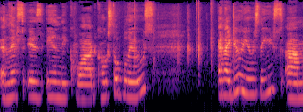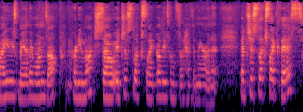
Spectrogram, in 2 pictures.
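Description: Amid noticeable background noise, a woman at a fairly high pitch keeps a fairly even intonation while her loudness swings widely. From Canada. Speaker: beauty vlogger. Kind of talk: casual vlog, unboxing. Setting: bedroom at home, recording alone. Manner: chatty, friendly.

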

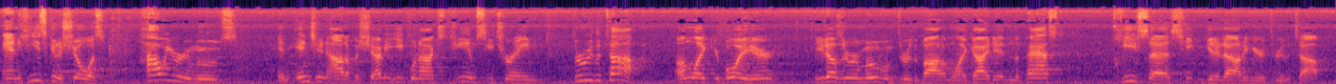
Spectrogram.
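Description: Noticeable background noise accompanies a man who speaks at a fairly quick pace. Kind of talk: casual vlog chat. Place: workshop. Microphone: phone near.

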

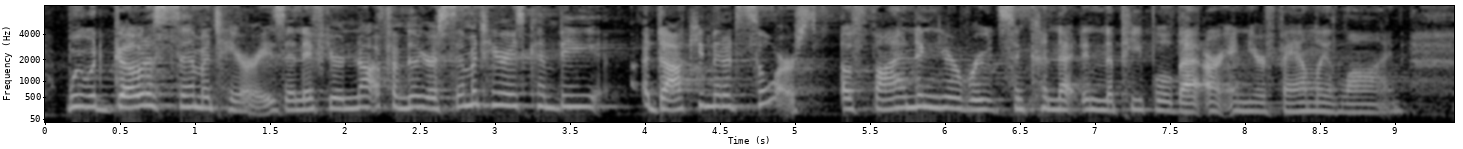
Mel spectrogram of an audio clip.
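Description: A woman speaks with a fairly high pitch, lively intonation and a somewhat breathy quality. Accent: Southern US. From US South, rural South Georgia. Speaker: corporate trainer and speaker; corporate trainer, speaker. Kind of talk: sermon. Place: church. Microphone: headset.

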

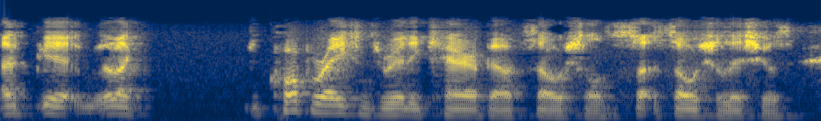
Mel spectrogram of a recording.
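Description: This man speaks in a Dublin accent at a moderate pace. His medium pitch swings very widely. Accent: Dublin Irish. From Ireland, Dublin working-class area. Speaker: radio show host. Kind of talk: casual chat.

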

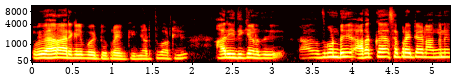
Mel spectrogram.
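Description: A man with a high-pitched voice speaks with big swings in loudness. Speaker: YouTube movie roaster. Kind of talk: interview.

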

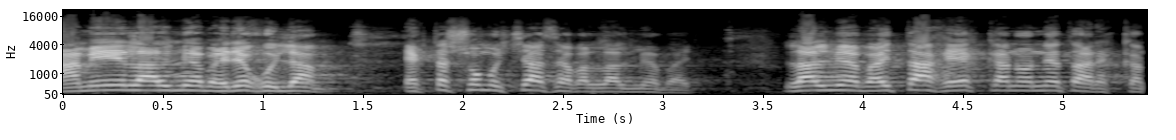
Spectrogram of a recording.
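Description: A man speaks in a raised, projected voice with a high pitch. His tone is bright and sharp, with ordinary pitch variation. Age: 40s. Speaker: member of parliament. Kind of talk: public speech.

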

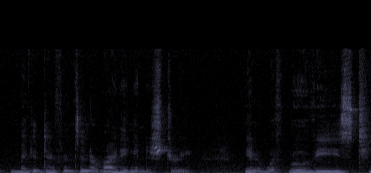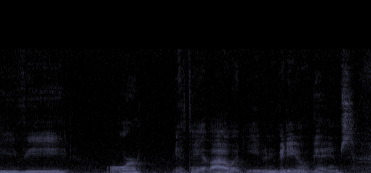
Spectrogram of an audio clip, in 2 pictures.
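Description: This man has an American accent and a medium-pitched voice with fairly even intonation. Light noise sits in the background. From US South, Georgia (Lawrenceville). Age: 20s. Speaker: college student. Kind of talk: self-introduction monologue. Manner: halting, with fillers. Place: home room. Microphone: webcam.

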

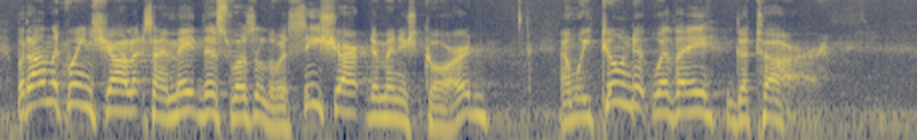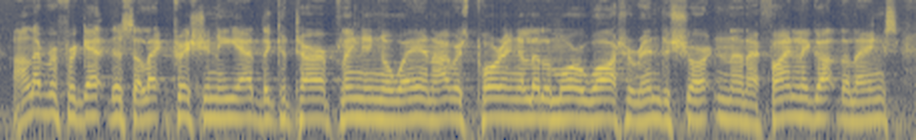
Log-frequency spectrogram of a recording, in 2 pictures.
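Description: Keeping a very even loudness, a man talks at a fairly quick pace. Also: ordinary pitch variation. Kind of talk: speech to an audience.

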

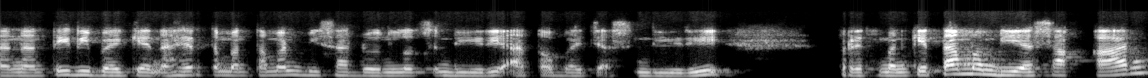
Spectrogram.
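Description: An unremarkable speaking voice with ordinary pitch variation. The background is quiet. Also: woman. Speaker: law lecturer. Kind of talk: online lecture. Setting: video call. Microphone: unstable connection, audio cutting out; webcam.

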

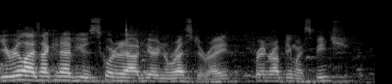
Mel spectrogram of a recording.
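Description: Playful in tone, a man races along at a very fast pace with a high voice. His pitch varies in an ordinary way, and background noise is noticeable. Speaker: stage hypnotist. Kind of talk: live stage hypnosis show with hypnotic induction commands. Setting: stage with audience at a school prom. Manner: playful, laughing, teasing banter with volunteers.

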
